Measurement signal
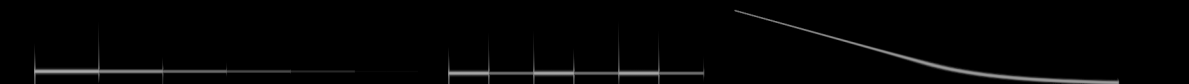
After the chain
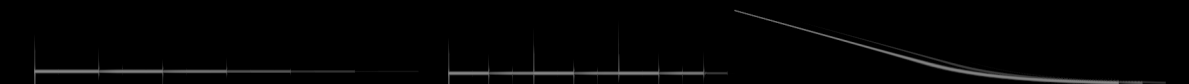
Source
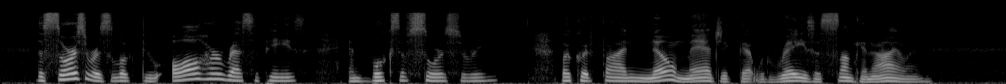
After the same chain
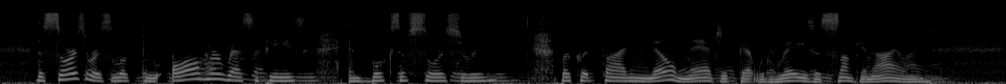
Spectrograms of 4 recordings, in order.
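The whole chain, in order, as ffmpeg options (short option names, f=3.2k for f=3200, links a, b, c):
-filter_complex "[0:a]asplit=2[a][b];[b]adelay=237,lowpass=f=1.7k:p=1,volume=-21dB,asplit=2[c][d];[d]adelay=237,lowpass=f=1.7k:p=1,volume=0.17[e];[a][c][e]amix=inputs=3:normalize=0,acompressor=threshold=-40dB:ratio=8:attack=2.3:release=239:knee=6:detection=rms,volume=4dB"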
